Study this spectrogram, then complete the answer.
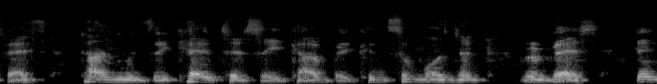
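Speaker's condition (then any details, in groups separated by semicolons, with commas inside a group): Cerebral palsy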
